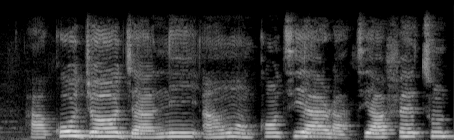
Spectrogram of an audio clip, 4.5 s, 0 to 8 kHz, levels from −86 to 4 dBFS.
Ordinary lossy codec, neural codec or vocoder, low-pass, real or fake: none; none; 7.2 kHz; real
